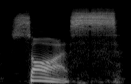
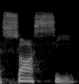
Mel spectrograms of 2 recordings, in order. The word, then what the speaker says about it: sauce: CE aqui, que tem um som apenas de S, né? Sauce. Não é saucy, sauce.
